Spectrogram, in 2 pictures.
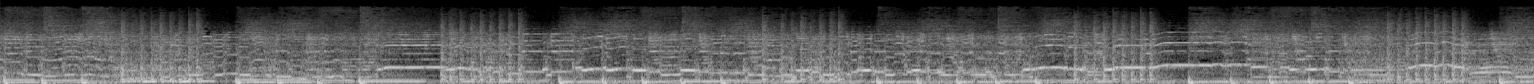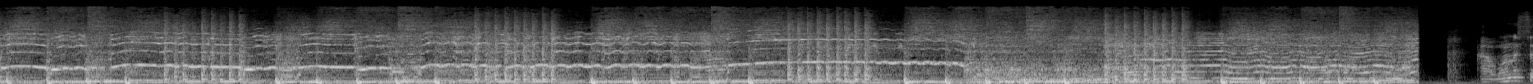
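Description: Live rock recording: an electric guitar solo of long, wavering bent notes over a drum kit. The music stops abruptly just before the end.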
